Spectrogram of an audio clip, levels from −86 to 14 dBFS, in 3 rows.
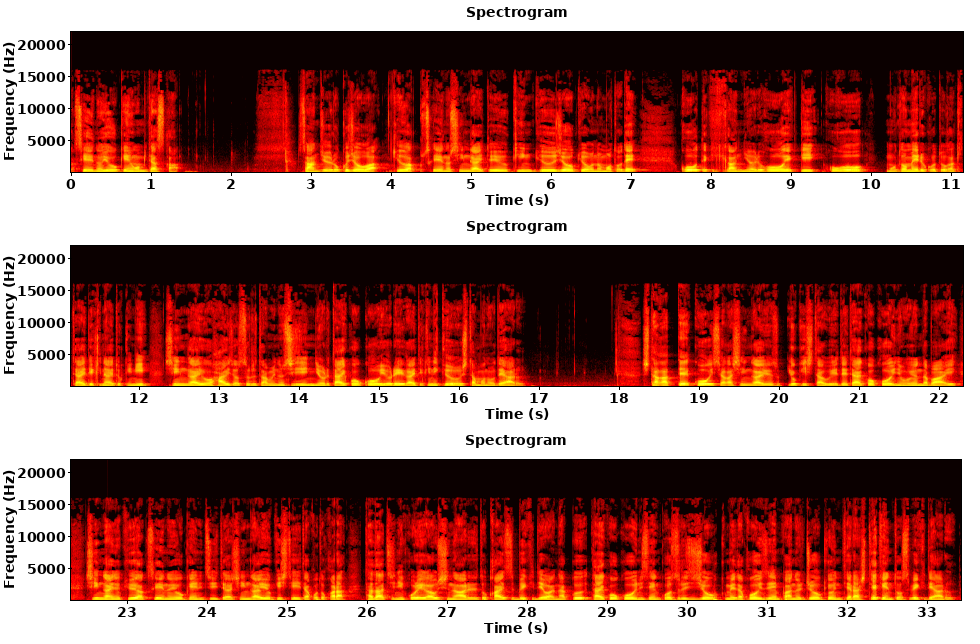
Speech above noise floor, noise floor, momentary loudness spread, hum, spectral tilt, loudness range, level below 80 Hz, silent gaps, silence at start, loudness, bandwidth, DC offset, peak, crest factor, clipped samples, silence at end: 43 dB; -58 dBFS; 6 LU; none; -5 dB/octave; 2 LU; -40 dBFS; none; 0 s; -16 LUFS; 16.5 kHz; under 0.1%; 0 dBFS; 16 dB; under 0.1%; 0.1 s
